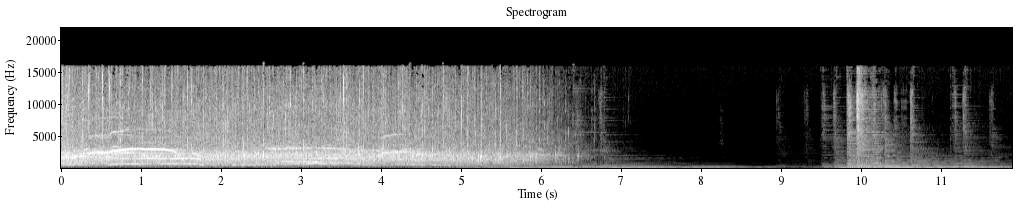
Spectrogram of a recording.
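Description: Audience applause at the Brown Theater in Louisville, Kentucky, welcoming a band onto the stage during a live show: dense, steady clapping for about six seconds, then thinning out as sustained musical tones from the band come in.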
